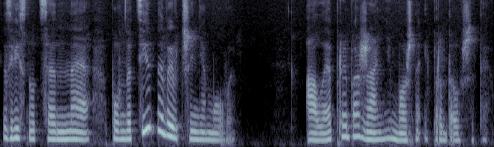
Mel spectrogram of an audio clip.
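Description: A middle-aged woman teaches pronunciation in a warm, mellow voice that sits a little low. She spells out each word slowly and carefully, then repeats it for the listener to copy. It has the patient, measured rhythm of a recorded lesson. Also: expressive. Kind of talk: spoken lesson.

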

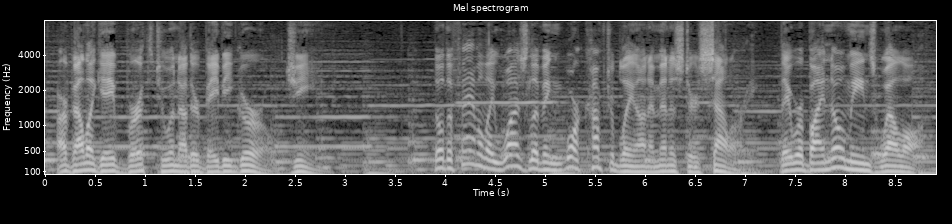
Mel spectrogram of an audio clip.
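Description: A man giving scripted documentary narration in a measured storytelling delivery. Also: lowish voice.

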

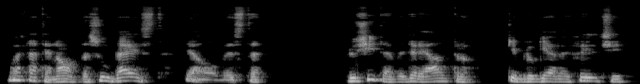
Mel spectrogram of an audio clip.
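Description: A man reading the lines of a gentle, mysterious young noblewoman in an audiobook story, in a soft, dreamy and dignified way. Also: mid-range voice, measured pace, husky, rough recording.

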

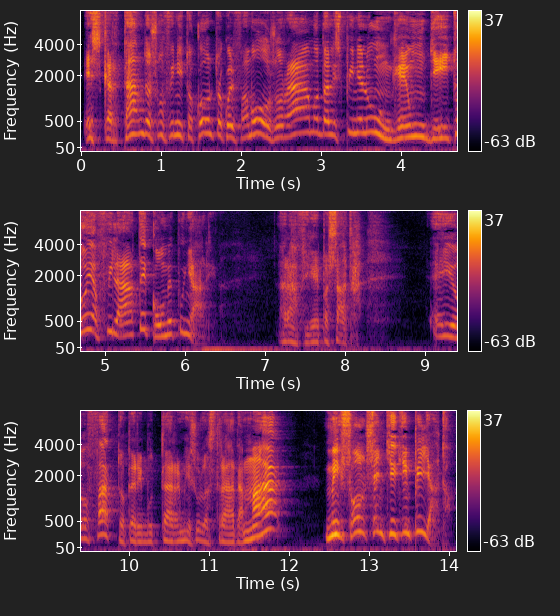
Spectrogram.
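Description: A man's voice: sits high, moderate pace. A man playing a wry old partisan. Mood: recounting. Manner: lively storytelling with sudden exclamations. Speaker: reader voicing a character. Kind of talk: theatrical reading.

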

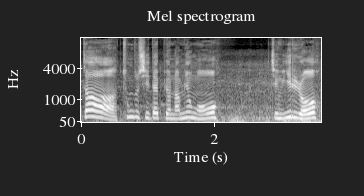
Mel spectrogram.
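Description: A man giving casual live commentary on a race at an outdoor track while filming it, often shouting encouragement to the runners. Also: sits high, a little slow. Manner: excited, cheering and shouting encouragement. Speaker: amateur running club member filming a race. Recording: outdoor noise from a stadium track.

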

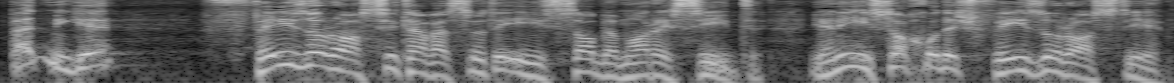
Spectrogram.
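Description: Earnest young man with a gravelly voice. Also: fairly high pitch, very animated, a little mellow. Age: 20s. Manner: earnest, hesitant with fillers.

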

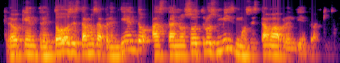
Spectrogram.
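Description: A man hosting a live-streamed spelling trivia. He reads out viewer comments and names and thanks people warmly, with many fillers and repeated words. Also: on the high side, a little fast, creaky. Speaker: live quiz host.

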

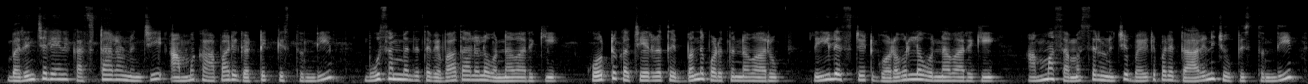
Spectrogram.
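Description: Mellow-voiced woman teaching pooja. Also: lowish voice. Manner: earnest, instructive, addresses viewers politely. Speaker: devotional channel host. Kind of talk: devotional pooja instruction.

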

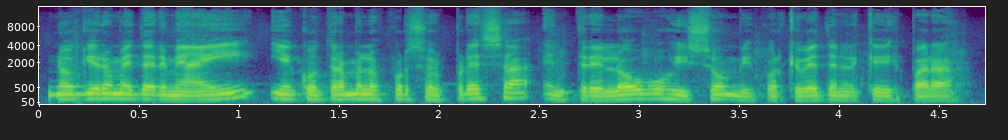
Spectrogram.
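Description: A man's voice: medium pitch, steady tone, fast. Chatty young man streaming a game. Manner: chatty, greets and thanks viewers. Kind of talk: live gameplay commentary.

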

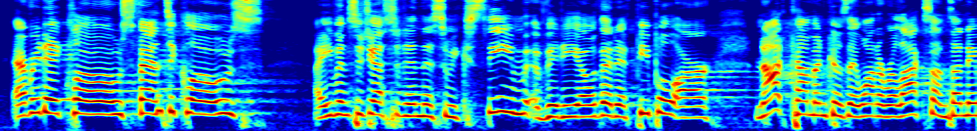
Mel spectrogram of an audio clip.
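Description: A middle-aged minister with a Canadian accent delivers a measured, earnest sermon with gentle humor from the pulpit of a wood-panelled sanctuary. Her voice is on the high side, picked up by a distant fixed church camera with long reverb.

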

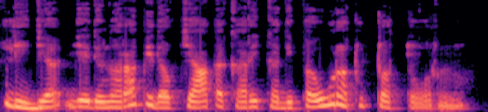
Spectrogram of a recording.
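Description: Casting: female audiobook narrator, even storytelling, husky timbre. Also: medium pitch, fairly quick. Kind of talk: scripted narration.

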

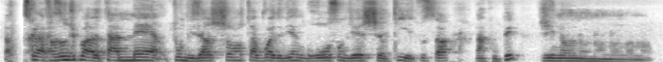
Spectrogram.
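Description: A man's voice: fairly high pitch, brisk, a little hiss or hum. A man from Africa, working as a life coach, tells a comic story, acting out the scenes and repeating himself for emphasis. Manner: animated, repeats "no no no", acts out scenes.

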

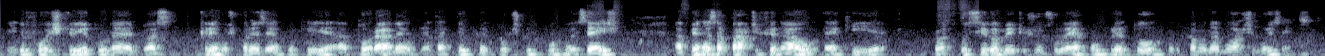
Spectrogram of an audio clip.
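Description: A man's voice: medium pitch, normal speed, warm tone. A man, explaining at length as an interview guest, in a teacherly way with many tag questions and restarts. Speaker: guest Bible scholar. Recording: dull lo-fi sound with faint hiss.

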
